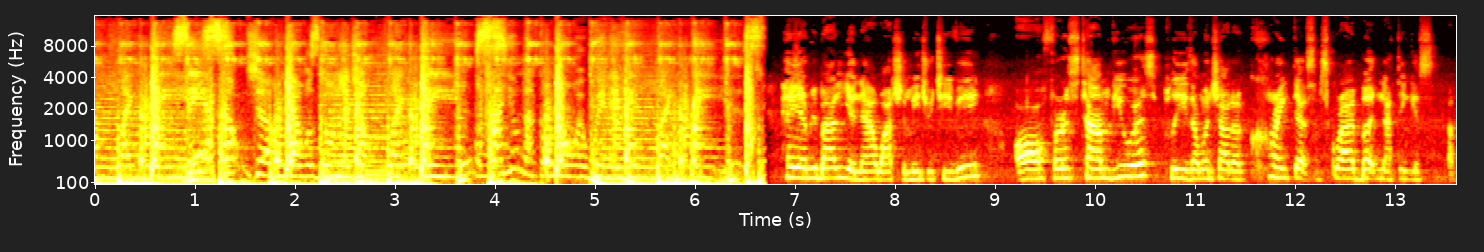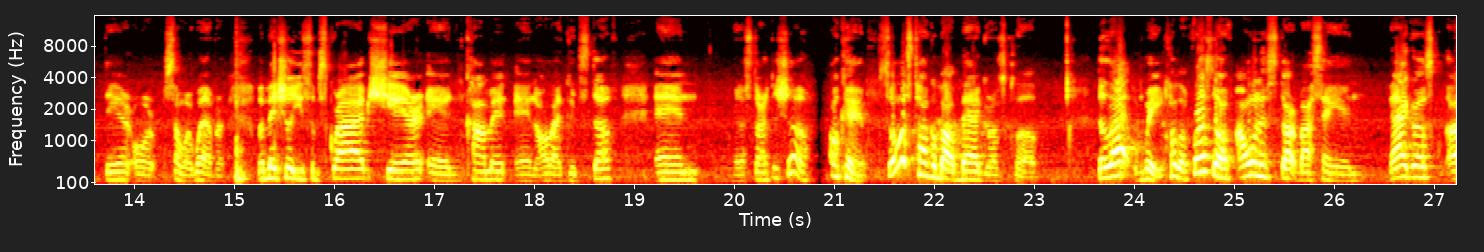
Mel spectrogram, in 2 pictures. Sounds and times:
Speech: 0:06.9 - 0:27.2.

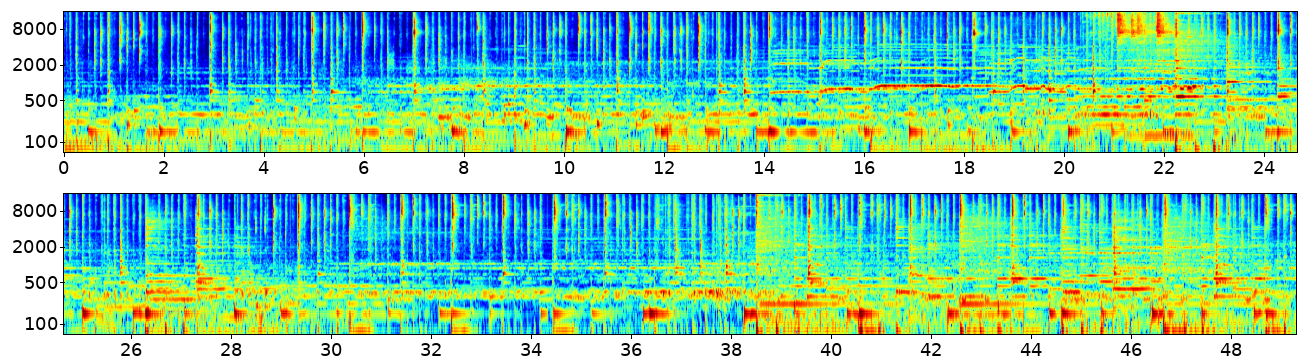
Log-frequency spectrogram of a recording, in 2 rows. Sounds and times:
Percussion: 0:00.0 - 0:49.3.

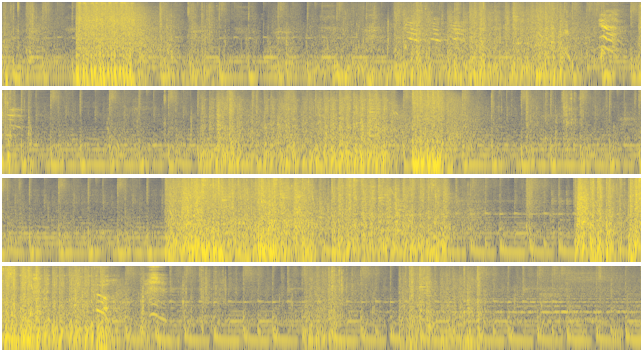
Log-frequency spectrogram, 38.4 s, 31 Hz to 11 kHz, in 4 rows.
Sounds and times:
Music: 0:00.0 - 0:38.3.

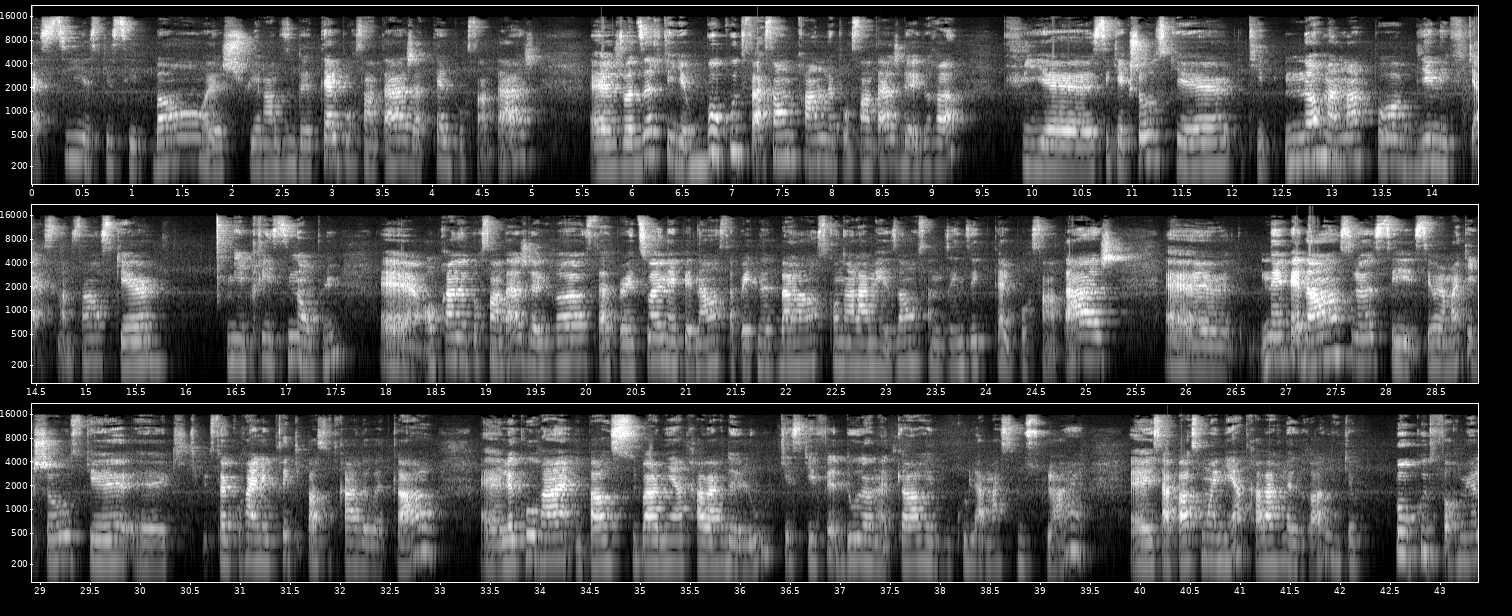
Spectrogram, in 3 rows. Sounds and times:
Speech: 0:00.0 - 0:43.3.

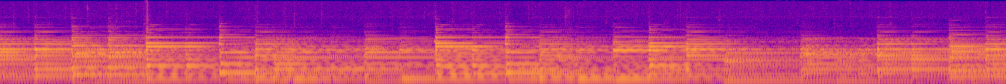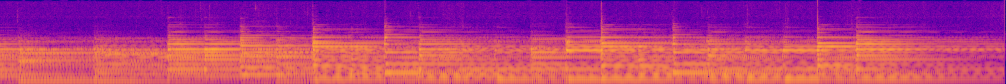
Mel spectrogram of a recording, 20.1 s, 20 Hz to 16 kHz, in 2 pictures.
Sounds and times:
Music: 0:00.0 - 0:20.1.

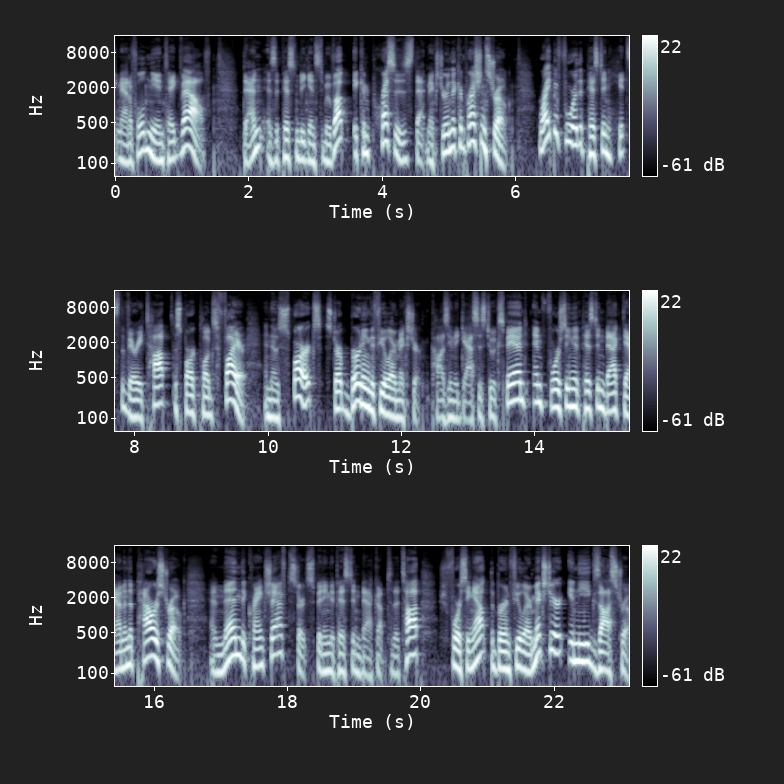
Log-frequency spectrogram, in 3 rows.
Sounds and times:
Speech: 0:00.0 - 0:23.1.

